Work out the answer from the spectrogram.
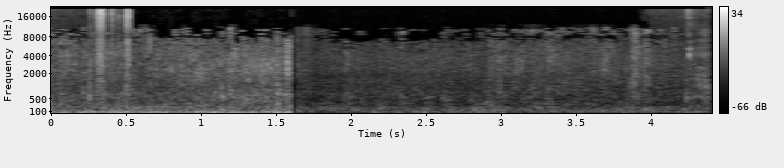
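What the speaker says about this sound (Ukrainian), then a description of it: "Тільки чутно плескіт хвиль о пристань." Waves splashing against a pier in Venice beside moored boats, mixed with wind buffeting the microphone. The sound is loud and gusty for the first second and a half, then settles into quieter lapping water.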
